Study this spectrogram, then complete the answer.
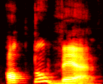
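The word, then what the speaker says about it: Oktober: আর অক্টোবরকে বলবো অক্টোভেয়ার, অক্টোভেয়ার, অক্টোভেয়ার। দেখেন September, অক্টোভেয়ার, November. জি জি বলেন বলেন। না ওইটা তো প্রোনাউন্সিয়েশনের নাম।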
